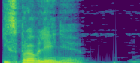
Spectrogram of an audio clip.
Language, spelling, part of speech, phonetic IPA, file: Russian, исправление, noun, [ɪsprɐˈvlʲenʲɪje], Ru-исправление.ogg
- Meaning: correction, improvement, reform (act of correcting or a substitution for an error or mistake)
